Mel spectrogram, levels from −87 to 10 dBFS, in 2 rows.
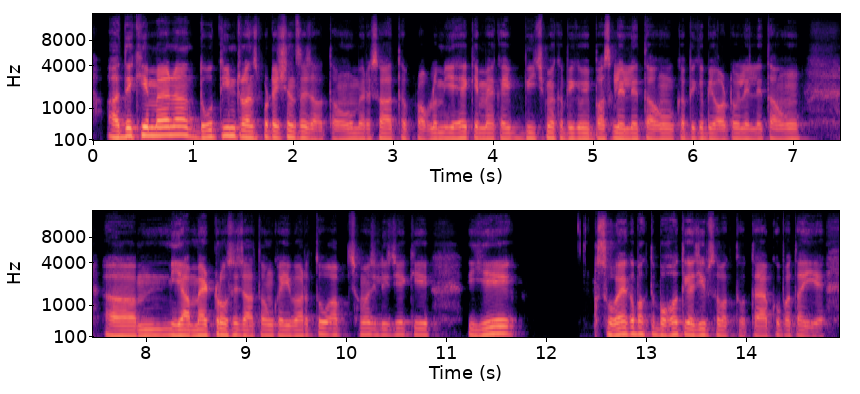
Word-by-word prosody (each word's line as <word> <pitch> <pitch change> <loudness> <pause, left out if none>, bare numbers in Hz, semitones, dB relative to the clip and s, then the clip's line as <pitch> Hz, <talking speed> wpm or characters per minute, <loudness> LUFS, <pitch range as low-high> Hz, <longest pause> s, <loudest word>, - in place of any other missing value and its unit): अ, 150 - +5
देखिए 180 +4 +7
मैं 190 +1 +8
ना 205 0 +6 0.2
2-3 165 +5 +3
ट्रांसपोर्टेशन 145 -1 +2
से 135 -1 0
जाता 110 0 -6
हूँ। 110 +2 -3
मेरे 120 -1 -4
साथ 120 +1 -2
प्रॉब्लम 120 +3 -3
ये 125 0 0
है 135 - +2
कि 135 - -2
मैं 120 0 -1
कहीं 125 +1 -3
बीच 125 -1 -5
में 130 - +1
कभी-कभी 125 -1 -2
बस 115 -1 -1
ले 120 -2 +3
लेता 120 +1 -2
हूँ। 115 0 -2
कभी-कभी 120 -1 -4
ऑटो 110 +2 -3
ले 115 -1 -2
लेता 115 +1 -6
हूँ। 115 +1 -3
अ, - - -15 0.8
म 130 +2 -2
या 125 0 +4
मेट्रो 130 +2 +3
से 135 +2 -2
जाता 125 +1 -2
हूँ 125 -1 -2
कई 120 -1 0
बार। 120 +2 -2
तो 150 -1 +1
आप 135 - -21
समझ 145 -1 -3
लीजिए 135 +2 -5
कि 140 -1 -2 0.4
ये 160 +6 +2 0.8
सुबह 140 +2 +3
का 160 - +2
वक़्त 155 0 -5
बहुत 145 +4 0
ही 145 - +3
अजीब-सा 130 0 -1
वक़्त 120 0 -8
होता 105 +2 -6
है, 110 - +2
आपको 110 +5 -7
पता 125 0 -6
ही 110 -2 -2
है। 100 -1 -4
125 Hz, 230 wpm, -23 LUFS, 120-140 Hz, 0.8 s, मैं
